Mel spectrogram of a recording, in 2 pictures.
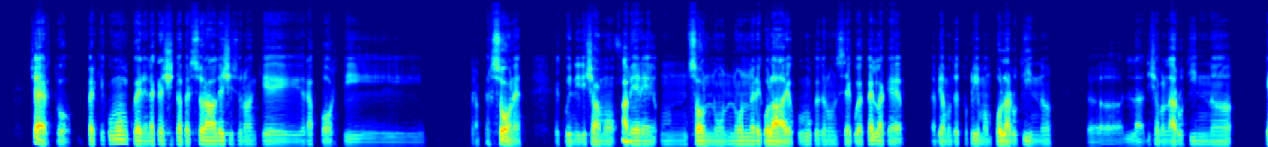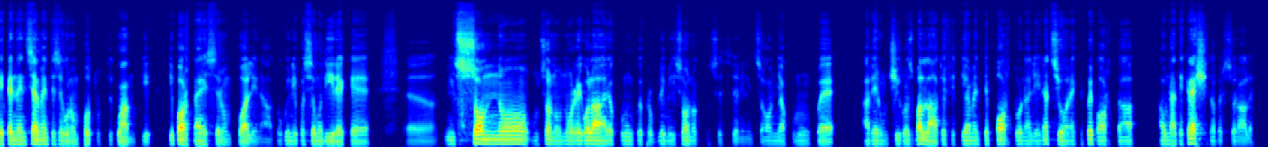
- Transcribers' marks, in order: none
- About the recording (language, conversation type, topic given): Italian, podcast, Che ruolo ha il sonno nella tua crescita personale?
- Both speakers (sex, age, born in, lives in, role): female, 20-24, Italy, Italy, guest; male, 25-29, Italy, Italy, host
